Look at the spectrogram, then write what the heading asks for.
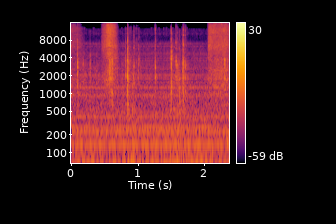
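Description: Rapid typing on a computer keyboard produces a quick, uneven run of close, crisp key clicks over a low background hum.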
